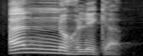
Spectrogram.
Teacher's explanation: نون ساکن بعد نون ادغام با غنه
